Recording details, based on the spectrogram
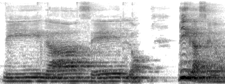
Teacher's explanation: El acento está en la sílaba di. La ubicación es anterior a la antepenúltima sílaba. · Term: sobresdrújula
